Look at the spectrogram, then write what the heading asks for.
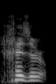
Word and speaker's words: Khizr: And the reason I make the distinction is not only to point out that it's important to pronounce it Khizr or Khidr if you like Arabic, but that Khizr is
